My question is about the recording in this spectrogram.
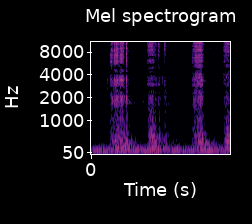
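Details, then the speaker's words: Yamaha piano: four short, bright squeaky rubbing bursts, about two a second, as the felt action mechanisms are pulled back by hand; squeaking piano action felts. "coming from the field mechanisms when you pull back these felt mechanisms like a hero sound"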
